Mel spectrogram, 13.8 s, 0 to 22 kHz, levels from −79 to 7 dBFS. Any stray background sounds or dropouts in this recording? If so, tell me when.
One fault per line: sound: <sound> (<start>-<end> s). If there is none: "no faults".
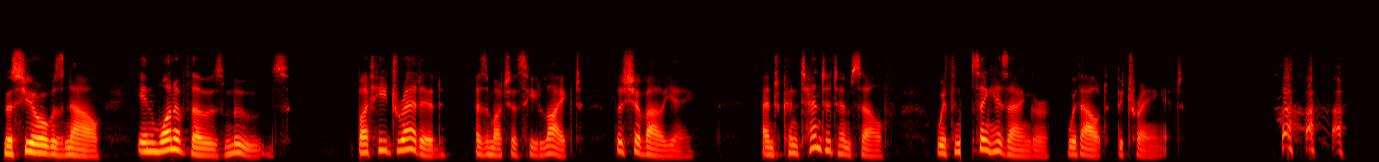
sound: dropout (9.6-9.7 s)
sound: laugh (12.7-13.5 s)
